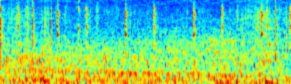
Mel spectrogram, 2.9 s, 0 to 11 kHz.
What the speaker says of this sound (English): You can see the acceleration's pretty strong, and the V6 makes a pretty nice sound.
